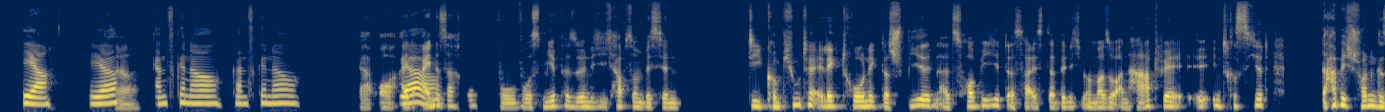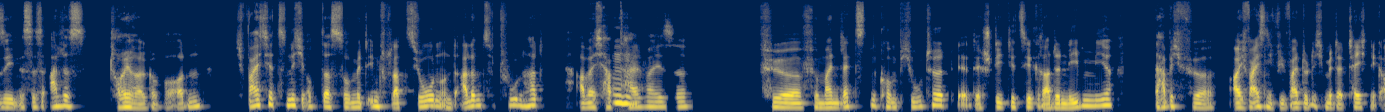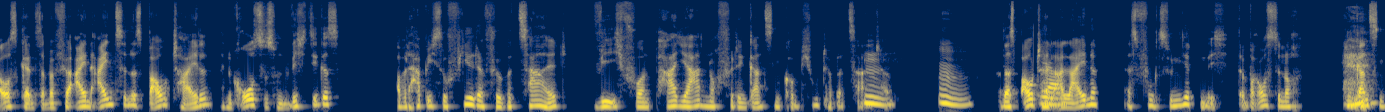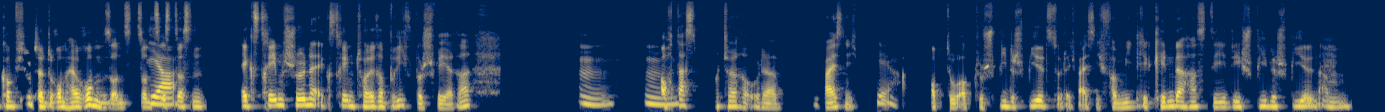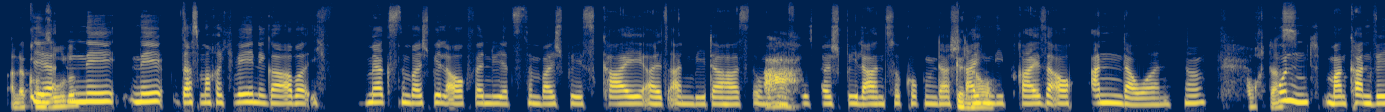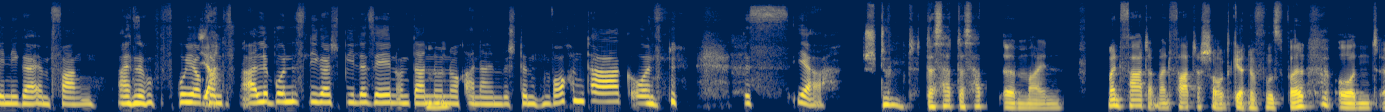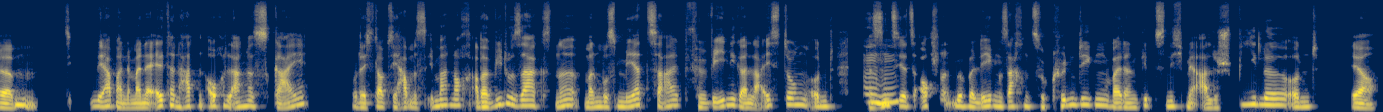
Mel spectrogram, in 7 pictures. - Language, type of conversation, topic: German, unstructured, Was denkst du über die steigenden Preise im Alltag?
- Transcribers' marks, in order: other noise; other background noise; stressed: "Und"; laughing while speaking: "Also"; put-on voice: "Ja"; chuckle; laughing while speaking: "gerne"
